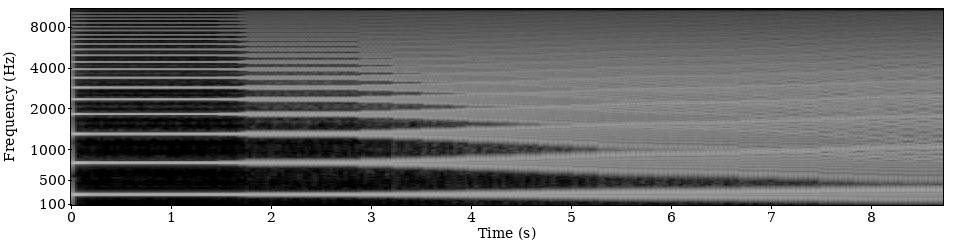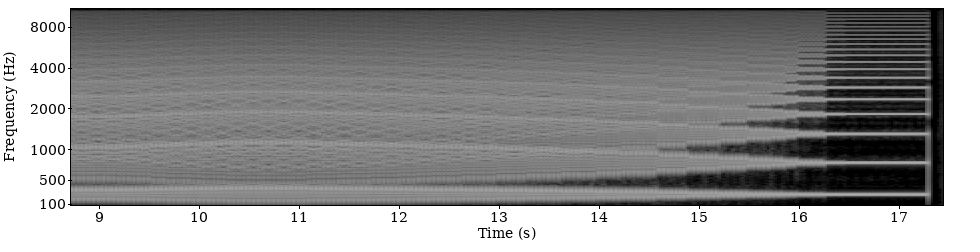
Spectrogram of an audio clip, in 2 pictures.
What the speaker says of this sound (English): we have a square wave and we want to modulate the frequency.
